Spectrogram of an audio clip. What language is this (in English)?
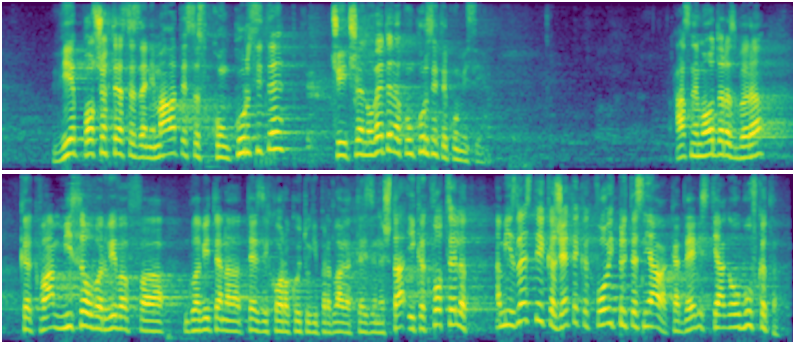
Bulgarian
